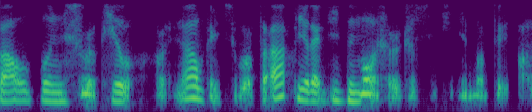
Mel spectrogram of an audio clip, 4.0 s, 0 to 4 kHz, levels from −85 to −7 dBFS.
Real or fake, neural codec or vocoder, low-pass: fake; autoencoder, 44.1 kHz, a latent of 192 numbers a frame, MeloTTS; 3.6 kHz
